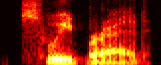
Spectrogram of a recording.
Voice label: "sweetbread", American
